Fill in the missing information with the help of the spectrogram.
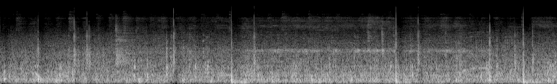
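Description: Fireworks popping and crackling over a steady wash of crowd and city noise, with a held high whistle-like tone for about a second and a half near the middle.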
